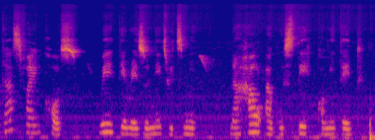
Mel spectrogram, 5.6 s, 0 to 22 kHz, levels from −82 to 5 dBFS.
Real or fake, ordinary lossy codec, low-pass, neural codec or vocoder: real; none; 19.8 kHz; none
